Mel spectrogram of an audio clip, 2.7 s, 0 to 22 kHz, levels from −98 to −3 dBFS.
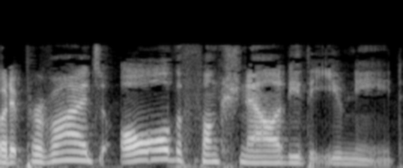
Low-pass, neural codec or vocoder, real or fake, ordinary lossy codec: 7.2 kHz; vocoder, 44.1 kHz, 80 mel bands, Vocos; fake; MP3, 32 kbps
